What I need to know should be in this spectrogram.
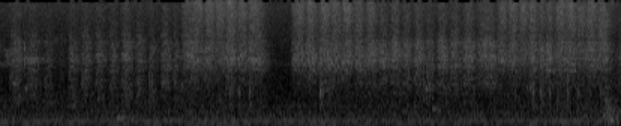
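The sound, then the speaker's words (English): A rubber eraser rubs out writing on paper, giving a faint, steady, scratchy friction that continues without a break throughout. “Can I rub this out? Well, it's a good rubber, this,”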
